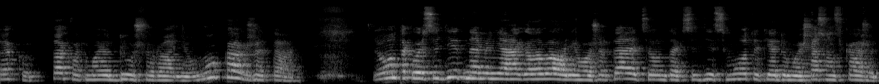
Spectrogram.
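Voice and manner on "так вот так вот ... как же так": plain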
